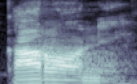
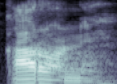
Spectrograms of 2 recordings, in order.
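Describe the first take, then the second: Both takes have the same delivery.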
